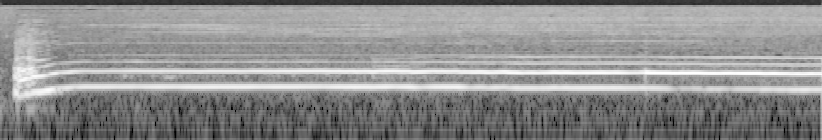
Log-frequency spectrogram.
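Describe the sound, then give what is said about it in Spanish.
Dog howling in a dark place: a long, sustained howl that rises quickly at the start and then holds a steady pitch, heard alone with no talk. “Es un lugar oscuro, taladrado por el aullido de perros que caminan en una sola pata.”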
